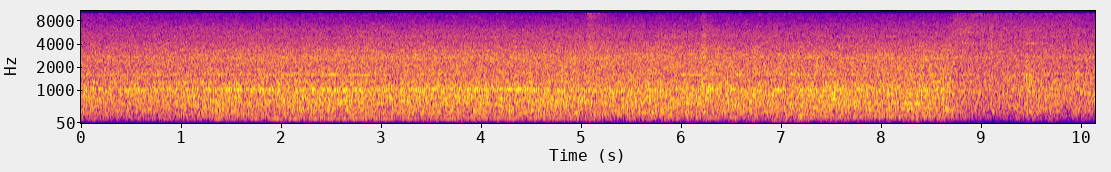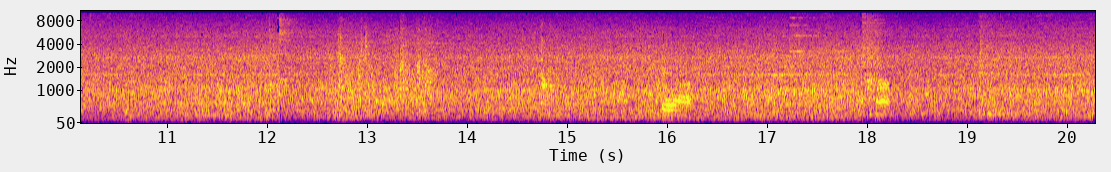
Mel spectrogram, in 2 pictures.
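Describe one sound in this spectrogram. Machinery hums steadily in a noisy room.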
